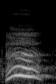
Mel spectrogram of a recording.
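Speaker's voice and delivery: sharp, high gasp; mock shocked gasp. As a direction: gasp as if astonished. Retelling own shocked reaction.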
